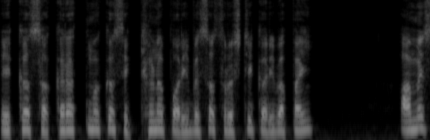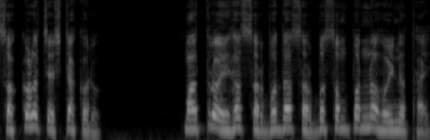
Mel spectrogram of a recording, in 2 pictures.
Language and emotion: Odia, sad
